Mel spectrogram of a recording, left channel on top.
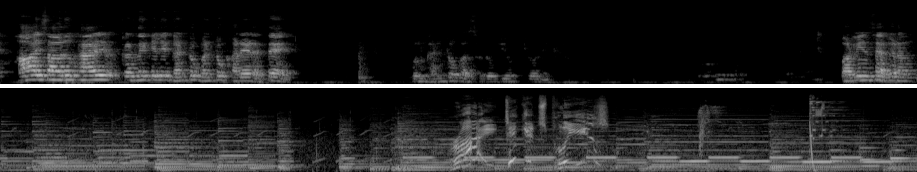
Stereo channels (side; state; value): both; different; correlation 0.01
